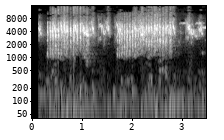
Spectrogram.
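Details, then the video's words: Sparrow calls used as a lure for glue traps: dense, fast chirping chatter in two long bursts with a short pause between them, bright and busy, ending in a few thinner notes. "Tiếng chim sẻ chuẩn cho bẫy keo"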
